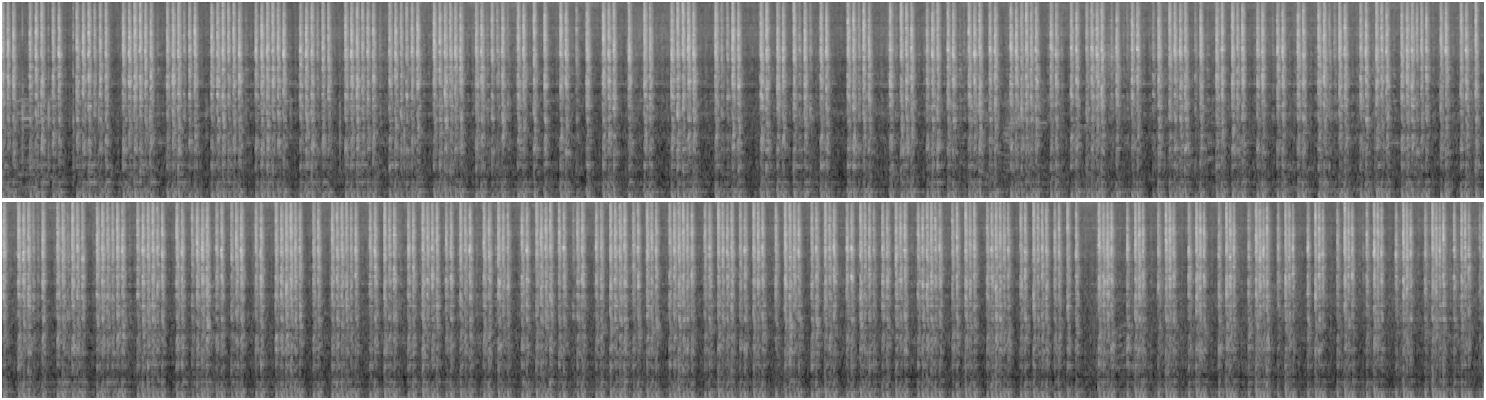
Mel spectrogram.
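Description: Brass-era car engine running steadily, a rapid, loud, even chatter of exhaust firing pulses.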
